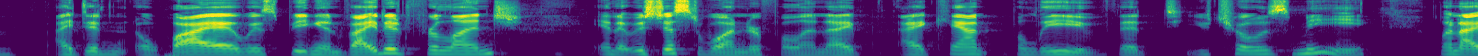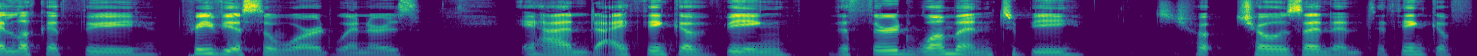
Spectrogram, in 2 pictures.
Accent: Bismarck, North Dakota, United States; Well, I grew up in Bismarck, and I'm an only child

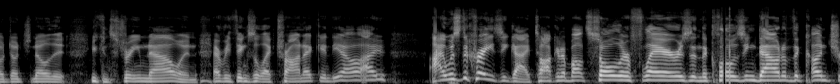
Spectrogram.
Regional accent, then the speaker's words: New Jersey, United States; You know, in the neighborhood growing up in Jersey, they used to have, like, there was only one copy of each movie or video game.

